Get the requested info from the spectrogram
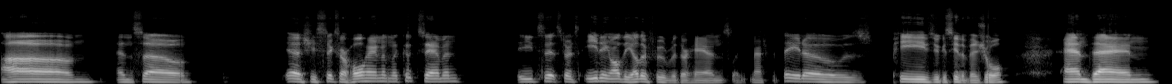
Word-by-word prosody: Um, 115 Hz, -1 st, +3 dB, 0.2 s
and 110 Hz, -1 st, -8 dB
so 110 Hz, -3 st, 0 dB, 0.9 s
yeah, 135 Hz, -2 st, +1 dB
she 120 Hz, +1 st, -7 dB
sticks 125 Hz, +4 st, -6 dB
her -, -, 0 dB
whole 135 Hz, +3 st, +2 dB
hand 145 Hz, 0 st, 0 dB
in 145 Hz, -, -6 dB
the 135 Hz, -, -6 dB
cooked 160 Hz, +2 st, -11 dB
salmon, 140 Hz, -1 st, -1 dB, 0.6 s
eats 125 Hz, +2 st, -7 dB
it, 145 Hz, -, 0 dB
starts 125 Hz, -5 st, -6 dB
eating 145 Hz, +2 st, 0 dB
all 130 Hz, 0 st, +1 dB
the 115 Hz, -1 st, -1 dB
other 125 Hz, 0 st, 0 dB
food 110 Hz, -3 st, -6 dB
with 95 Hz, 0 st, -11 dB
her 95 Hz, -, -5 dB
hands, 95 Hz, +1 st, -7 dB
like 85 Hz, -, -19 dB
mashed 100 Hz, 0 st, -12 dB
potatoes, 115 Hz, -8 st, -3 dB, 0.2 s
peas 120 Hz, -3 st, +1 dB
you -, -, -1 dB
can 105 Hz, -, -6 dB
see 115 Hz, -, +1 dB
the 95 Hz, -, -4 dB
visual, 105 Hz, +4 st, -3 dB, 0.5 s
and 120 Hz, -1 st, +5 dB
then 115 Hz, -1 st, +5 dB
115 Hz, 180 wpm, -25 LUFS, 110-130 Hz, 0.9 s, and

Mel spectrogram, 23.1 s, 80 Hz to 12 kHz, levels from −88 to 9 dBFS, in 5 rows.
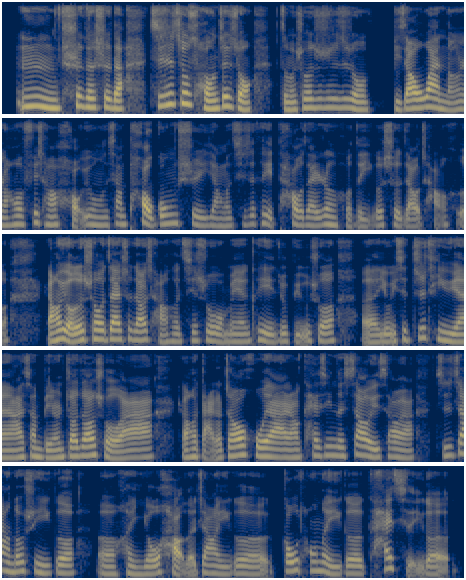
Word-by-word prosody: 嗯， 250 Hz, -4 st, +5 dB
是 265 Hz, +5 st, +2 dB
的 235 Hz, -2 st, +6 dB
是 230 Hz, 0 st, +3 dB
的。 200 Hz, -2 st, +7 dB, 0.2 s
其 260 Hz, -, +1 dB
实 305 Hz, +2 st, +5 dB
就 320 Hz, 0 st, +7 dB
从 205 Hz, -9 st, +5 dB
这 255 Hz, +3 st, +6 dB
种 200 Hz, -7 st, +5 dB, 0.2 s
怎 -, -, -3 dB
么 175 Hz, -, 0 dB
说， 220 Hz, +4 st, 0 dB
就 220 Hz, -, -4 dB
是 225 Hz, 0 st, -4 dB
这 225 Hz, -, -3 dB
种 180 Hz, -3 st, 0 dB, 0.2 s
比 190 Hz, -, -6 dB
较 200 Hz, +3 st, +7 dB
万 230 Hz, -1 st, +6 dB
能， 175 Hz, +1 st, -6 dB
然 185 Hz, -1 st, -4 dB
后 210 Hz, +2 st, -3 dB
非 245 Hz, +5 st, -6 dB
常 200 Hz, -3 st, -5 dB
好 205 Hz, -, -4 dB
用， 195 Hz, -2 st, -7 dB
像 210 Hz, +2 st, -7 dB
套 -, -, +5 dB
公 215 Hz, +5 st, -4 dB
式 225 Hz, -3 st, -7 dB
一 180 Hz, -, -7 dB
样 180 Hz, -2 st, -10 dB
的， 175 Hz, -, -10 dB
其 195 Hz, +2 st, -15 dB
实 215 Hz, -, -11 dB
可 225 Hz, +2 st, -11 dB
以 205 Hz, -, -4 dB
套 190 Hz, -, -3 dB
在 190 Hz, -1 st, -4 dB
任 200 Hz, +1 st, -3 dB
何 175 Hz, -3 st, -13 dB
的 -, -, -13 dB
一 160 Hz, -, -10 dB
个 185 Hz, +3 st, -8 dB
社 190 Hz, -1 st, -6 dB
交 165 Hz, 0 st, -4 dB
场 -, -, -14 dB
合。 -, -, -12 dB, 0.4 s
然 -, -, +4 dB
后 225 Hz, -, +6 dB
有 210 Hz, -, +7 dB
的 190 Hz, +3 st, +6 dB
时 230 Hz, +2 st, -1 dB
候 235 Hz, -1 st, +6 dB
在 235 Hz, 0 st, +5 dB
社 230 Hz, -, -8 dB
交 215 Hz, -1 st, +2 dB
场 170 Hz, -6 st, -8 dB
合， 185 Hz, 0 st, -7 dB
其 200 Hz, +2 st, -8 dB
实 200 Hz, +1 st, -7 dB
我 190 Hz, -3 st, -1 dB
们 180 Hz, +1 st, -8 dB
也 180 Hz, 0 st, -5 dB
可 215 Hz, +3 st, -7 dB
以 180 Hz, -4 st, -2 dB
就 185 Hz, +1 st, -7 dB
比 170 Hz, -2 st, -9 dB
如 -, -, -7 dB
说， 200 Hz, 0 st, -3 dB, 0.2 s
呃， 165 Hz, -, -3 dB
有 180 Hz, +1 st, -3 dB
一 -, -, -3 dB
些 210 Hz, +4 st, -5 dB
肢 240 Hz, +5 st, -6 dB
体 245 Hz, -5 st, -5 dB
语 -, -, -1 dB
言 180 Hz, -1 st, +2 dB
啊， 180 Hz, +1 st, 0 dB
向 210 Hz, -1 st, -3 dB
别 180 Hz, -1 st, -3 dB
人 185 Hz, +2 st, -3 dB
招 210 Hz, 0 st, +2 dB
招 225 Hz, +2 st, +5 dB
手 205 Hz, -8 st, 0 dB
啊， 185 Hz, +4 st, +1 dB, 0.2 s
然 180 Hz, -, -2 dB
后 200 Hz, -, -1 dB
打 -, -, -3 dB
个 170 Hz, -, -4 dB
招 220 Hz, +6 st, +5 dB
呼 230 Hz, -4 st, 0 dB
呀， 195 Hz, -2 st, +4 dB
然 185 Hz, -, 0 dB
后 185 Hz, -, -2 dB
开 220 Hz, +3 st, -6 dB
心 230 Hz, +1 st, -6 dB
的 215 Hz, -, -3 dB
笑 230 Hz, 0 st, +2 dB
一 190 Hz, -, -1 dB
笑 200 Hz, +1 st, -6 dB
啊。 180 Hz, -2 st, -2 dB, 0.2 s
其 220 Hz, -, -9 dB
实 230 Hz, -, -8 dB
这 230 Hz, -, -2 dB
样 250 Hz, -5 st, +3 dB
都 220 Hz, +1 st, 0 dB
是 230 Hz, -1 st, -7 dB
一 190 Hz, -2 st, -4 dB
个， 190 Hz, -1 st, 0 dB, 0.2 s
呃， 175 Hz, -1 st, -6 dB
很 175 Hz, -2 st, -8 dB
友 175 Hz, +2 st, 0 dB
好 215 Hz, -, +3 dB
的 -, -, -5 dB
这 -, -, -5 dB
样 190 Hz, -2 st, -2 dB
一 170 Hz, 0 st, -8 dB
个 175 Hz, -1 st, -4 dB
沟 235 Hz, +2 st, +1 dB
通 245 Hz, 0 st, -7 dB
的 225 Hz, -4 st, -2 dB
一 170 Hz, -1 st, -5 dB
个 180 Hz, 0 st, -1 dB
开 285 Hz, -, -1 dB
启 300 Hz, +2 st, -7 dB
的 -, -, -7 dB
一 -, -, -11 dB
个， 310 Hz, -3 st, -2 dB
200 Hz, 340 characters per minute, -25 LUFS, 185-225 Hz, 0.4 s, 的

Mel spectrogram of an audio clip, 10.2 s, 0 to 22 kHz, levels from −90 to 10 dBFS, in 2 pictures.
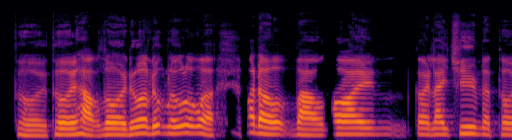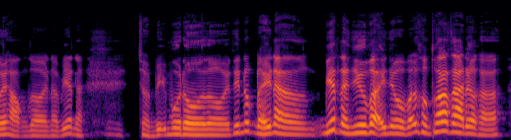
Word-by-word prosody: Thôi 145 Hz, -4 st, -5 dB
thôi 170 Hz, 0 st, +2 dB
hỏng 155 Hz, -5 st, +2 dB
rồi, 165 Hz, -1 st, +3 dB
đúng 180 Hz, +3 st, 0 dB
không? 200 Hz, -1 st, +3 dB
Lúc 210 Hz, +1 st, +1 dB
lúc 195 Hz, +2 st, +1 dB
lúc 205 Hz, -2 st, +1 dB
mà 160 Hz, -6 st, +1 dB, 0.3 s
bắt 225 Hz, -, 0 dB
đầu 175 Hz, -4 st, +4 dB
vào 155 Hz, -2 st, +2 dB
coi 180 Hz, -1 st, +2 dB, 0.4 s
coi 170 Hz, -1 st, -3 dB
livestream 175 Hz, +3 st, -2 dB
nà 170 Hz, -2 st, -4 dB
thôi 170 Hz, 0 st, -2 dB
hỏng 135 Hz, -3 st, -7 dB
rồi, 140 Hz, -1 st, -7 dB
nà 140 Hz, 0 st, -11 dB
biết 180 Hz, +5 st, -7 dB
nà 150 Hz, -3 st, -11 dB, 0.5 s
chuẩn 145 Hz, -5 st, -10 dB
bị 160 Hz, +1 st, -6 dB
mua 175 Hz, +1 st, -3 dB
đồ 160 Hz, -2 st, +2 dB
rồi. 155 Hz, -1 st, -3 dB
Thế 220 Hz, -, -2 dB
lúc 255 Hz, 0 st, -4 dB
đấy 190 Hz, -1 st, +2 dB
nà 180 Hz, -5 st, +1 dB, 0.2 s
biết 275 Hz, +7 st, 0 dB
nà 220 Hz, -, +2 dB
như 220 Hz, +2 st, +1 dB
vậy 220 Hz, -5 st, +4 dB
nhưng 200 Hz, -, -1 dB
mà -, -, 0 dB
vẫn 215 Hz, +5 st, -1 dB
không 225 Hz, -4 st, -4 dB
thoát 260 Hz, +1 st, +5 dB
ra 230 Hz, -2 st, +6 dB
được 190 Hz, -4 st, -1 dB
hả? 155 Hz, 0 st, -5 dB
175 Hz, 260 wpm, -21 LUFS, 160-200 Hz, 0.5 s, ra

